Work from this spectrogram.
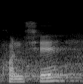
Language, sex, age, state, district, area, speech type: Bodo, male, 18-30, Assam, Chirang, rural, spontaneous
